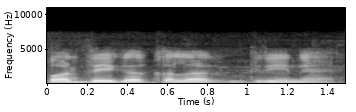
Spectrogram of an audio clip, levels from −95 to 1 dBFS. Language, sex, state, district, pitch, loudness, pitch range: Hindi, male, West Bengal, Alipurduar, 125 Hz, -15 LUFS, 115-135 Hz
